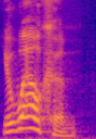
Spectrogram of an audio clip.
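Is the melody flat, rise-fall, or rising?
rise-fall. The pitch rises then falls on the stressed word. The speaker is friendly and approachable. The speaker calls it right. "rise fall intonation on the main stressed word. ... Friendly, approachable, very nice tone"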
